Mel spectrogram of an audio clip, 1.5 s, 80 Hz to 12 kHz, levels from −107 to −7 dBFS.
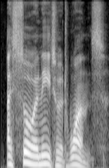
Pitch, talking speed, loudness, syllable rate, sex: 145 Hz, 205 wpm, -15 LUFS, 5.5 syllables/s, male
